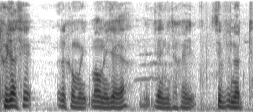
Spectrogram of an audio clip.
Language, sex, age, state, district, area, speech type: Bodo, male, 45-60, Assam, Kokrajhar, urban, spontaneous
